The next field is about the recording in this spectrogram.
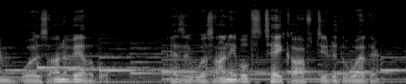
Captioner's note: none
